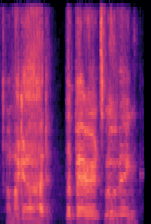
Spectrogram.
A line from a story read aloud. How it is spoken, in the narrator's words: Guige yells from across the room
